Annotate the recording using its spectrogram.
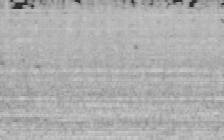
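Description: Live jam-band concert music: sustained chords held over a heavy, steady bass.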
